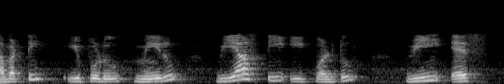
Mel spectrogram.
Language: Telugu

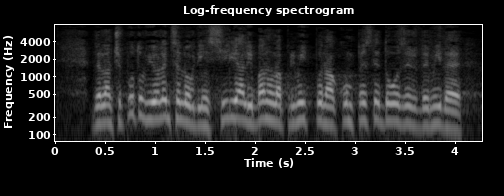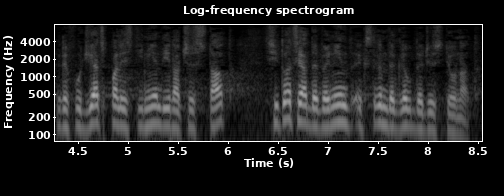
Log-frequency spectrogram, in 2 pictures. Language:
Romanian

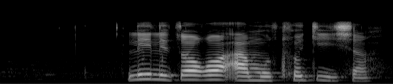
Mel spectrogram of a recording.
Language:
Northern Sotho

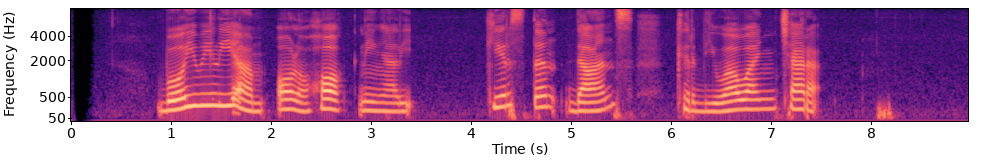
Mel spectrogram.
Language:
Sundanese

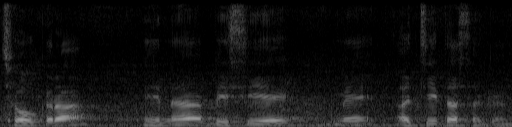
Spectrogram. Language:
Sindhi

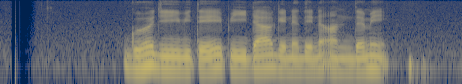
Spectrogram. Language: Sinhala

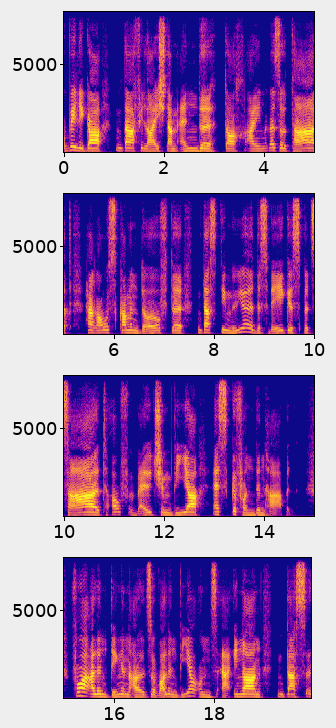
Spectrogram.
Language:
German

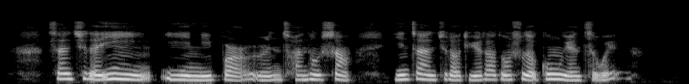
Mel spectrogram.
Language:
Chinese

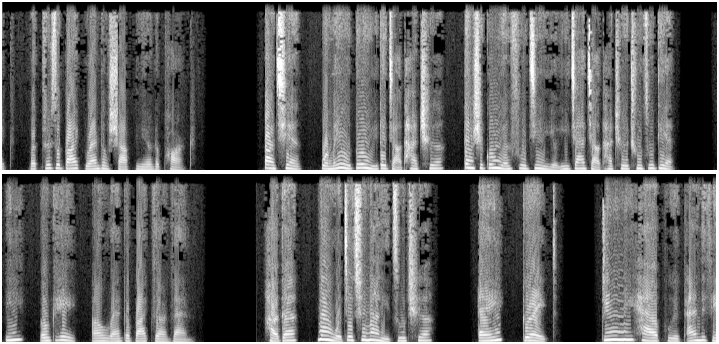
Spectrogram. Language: Chinese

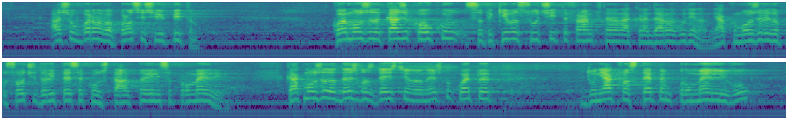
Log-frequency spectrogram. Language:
Bulgarian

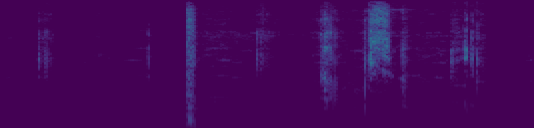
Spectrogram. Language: Chinese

